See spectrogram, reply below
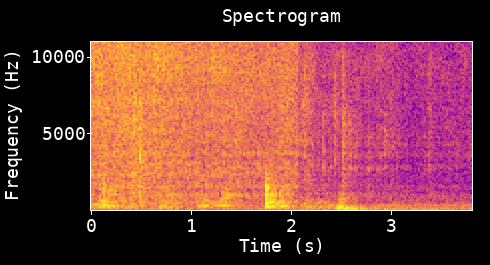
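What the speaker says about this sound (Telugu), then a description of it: "లో ఫ్లేమ్లో మనం కొంచెం ఈ మిరపకాయలని ఇలా ఆయిల్లో వేపుకోవాల్సి ఉంటుంది." Chillies frying in oil on a low flame for kadai mushroom: a soft, steady sizzle with a few brief stirring clinks, close and quiet.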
